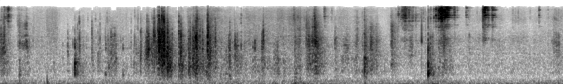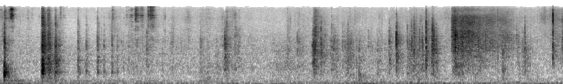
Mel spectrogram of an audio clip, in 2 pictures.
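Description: Handling noises from a paper letter chart being taken down off a whiteboard: rustling with a few sharp clicks and knocks, and a longer rustle near the end.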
